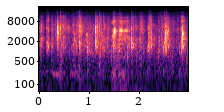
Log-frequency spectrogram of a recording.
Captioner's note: applause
